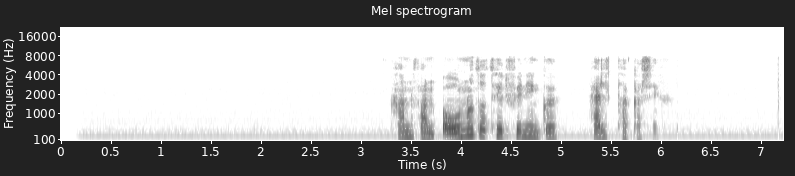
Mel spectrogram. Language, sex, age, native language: Icelandic, female, 50-59, Icelandic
